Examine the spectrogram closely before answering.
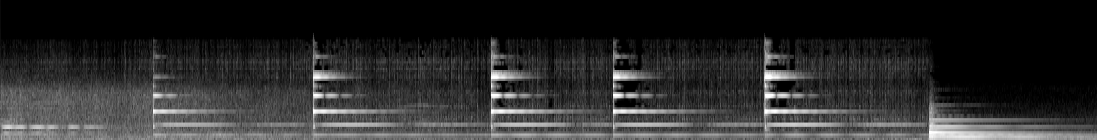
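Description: Bell-like metallic strikes ringing out one at a time at uneven intervals, five on the same note and each dying away, then a lower-pitched strike near the end.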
